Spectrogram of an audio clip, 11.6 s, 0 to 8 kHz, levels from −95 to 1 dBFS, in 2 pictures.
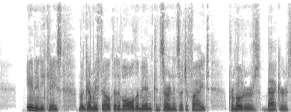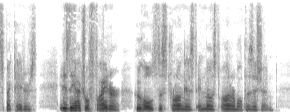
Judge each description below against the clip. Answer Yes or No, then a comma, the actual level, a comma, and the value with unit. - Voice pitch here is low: Yes, low, 115 Hz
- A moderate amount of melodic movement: Yes, average, 3.5 semitones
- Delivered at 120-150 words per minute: No, average, 160 wpm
